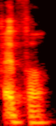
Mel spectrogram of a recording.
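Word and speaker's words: Xeper: The process by which this exaltation of the psyche is sought is called by the name Xepa, pronounced Hefa.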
